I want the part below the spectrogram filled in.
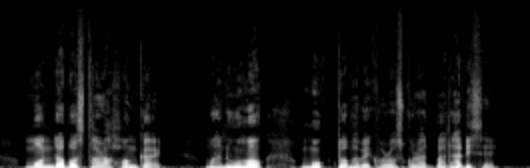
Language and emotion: Assamese, fearful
